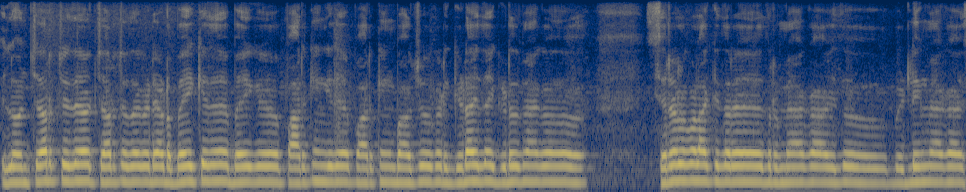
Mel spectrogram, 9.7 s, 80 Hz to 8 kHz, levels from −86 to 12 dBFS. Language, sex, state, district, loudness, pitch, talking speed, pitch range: Kannada, male, Karnataka, Gulbarga, -16 LUFS, 190 Hz, 155 wpm, 185-195 Hz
